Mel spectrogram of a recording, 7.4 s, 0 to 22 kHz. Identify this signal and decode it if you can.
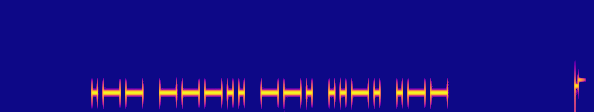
Morse code, heard as a keyed tone, about 17 wpm, 700 Hz. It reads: W8GFW
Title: USA Call Signs - 5 Characters - 6x Character Spacing - 17wpm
